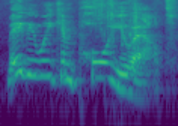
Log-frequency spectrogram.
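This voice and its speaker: A man voicing an earnest young boy, the owner of a dog, in a storybook read-aloud, speaking high and emphatic. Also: huge pitch swings, measured pace, warm tone, heavily acted. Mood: hopeful.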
